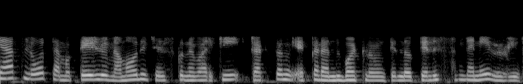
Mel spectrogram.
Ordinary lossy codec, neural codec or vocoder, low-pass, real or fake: none; codec, 16 kHz, 1 kbps, X-Codec, HuBERT features, trained on general audio; 3.6 kHz; fake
